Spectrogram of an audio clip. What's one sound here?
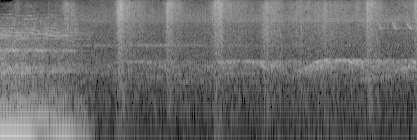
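A large cartoon creature's heavy footsteps thud in a steady rhythm.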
